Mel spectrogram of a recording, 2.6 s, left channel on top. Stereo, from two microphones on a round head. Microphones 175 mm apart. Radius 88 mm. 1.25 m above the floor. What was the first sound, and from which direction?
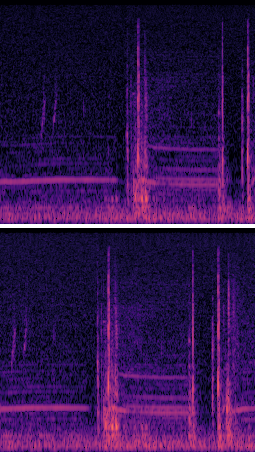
Only background noise.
